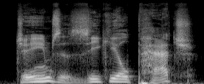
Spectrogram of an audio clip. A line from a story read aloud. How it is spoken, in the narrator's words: growled the great man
